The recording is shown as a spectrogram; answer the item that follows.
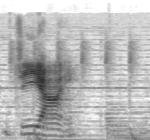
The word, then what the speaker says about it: gi: I just mispronounced it and I kind of... So how do you say it then? Gi. Gi? Yeah. Yeah. Silly me.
